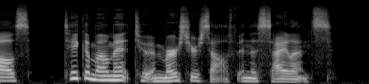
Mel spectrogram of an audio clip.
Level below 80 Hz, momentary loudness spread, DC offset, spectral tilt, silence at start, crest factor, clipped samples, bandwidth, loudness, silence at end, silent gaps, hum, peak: -68 dBFS; 11 LU; under 0.1%; -4 dB/octave; 0 s; 18 dB; under 0.1%; 18 kHz; -22 LUFS; 0.4 s; none; none; -4 dBFS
